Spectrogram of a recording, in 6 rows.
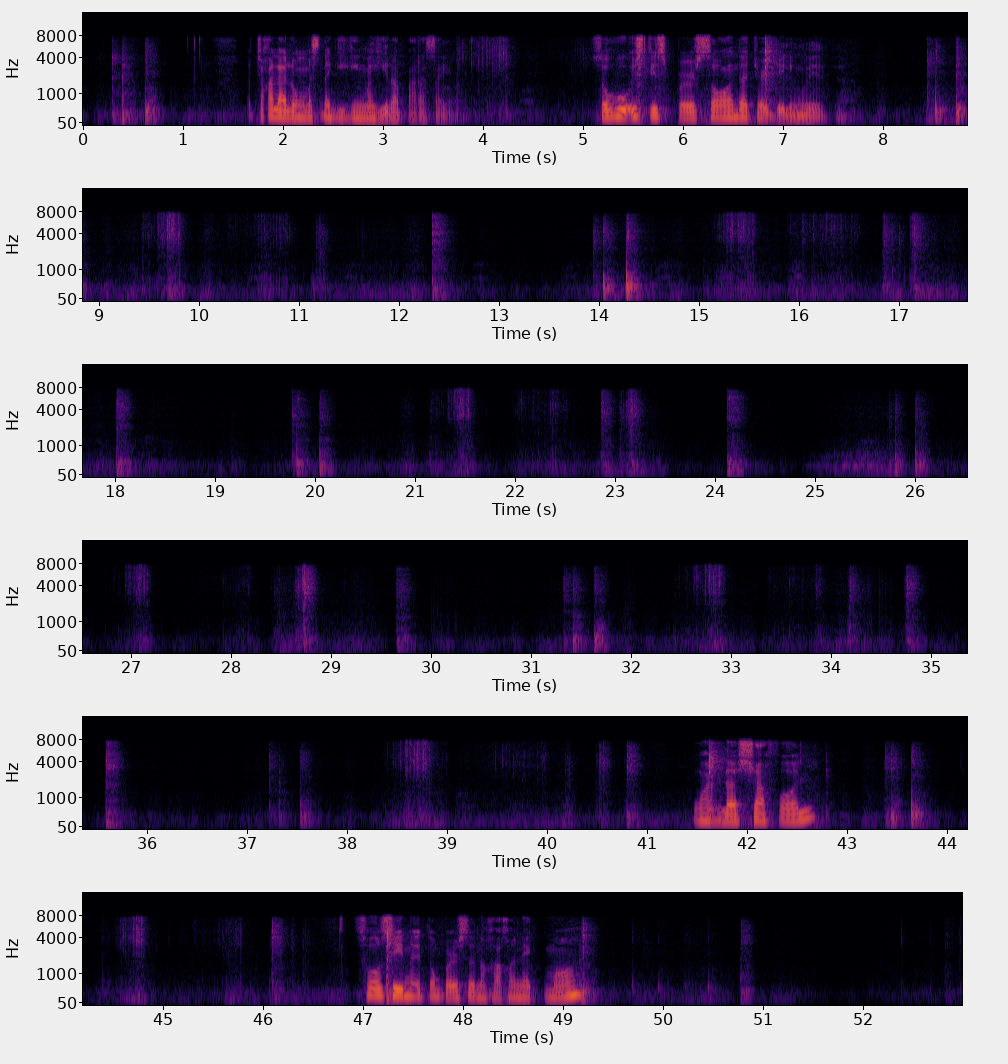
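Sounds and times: cards being shuffled: 3.7s - 5.8s, 8.5s - 11.4s, 15.1s - 17.4s, 21.1s - 23.4s, 26.8s - 28.9s, 31.3s - 35.0s, 38.4s - 41.0s, 43.4s - 47.4s, 52.4s - 52.9s.

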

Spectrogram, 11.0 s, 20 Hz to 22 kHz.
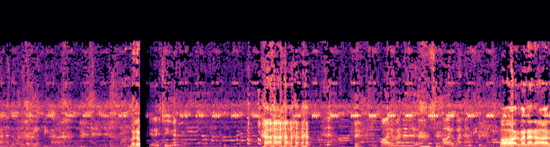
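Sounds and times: crickets chirping: 0.0s - 11.0s
people talking: 0.0s - 11.0s.

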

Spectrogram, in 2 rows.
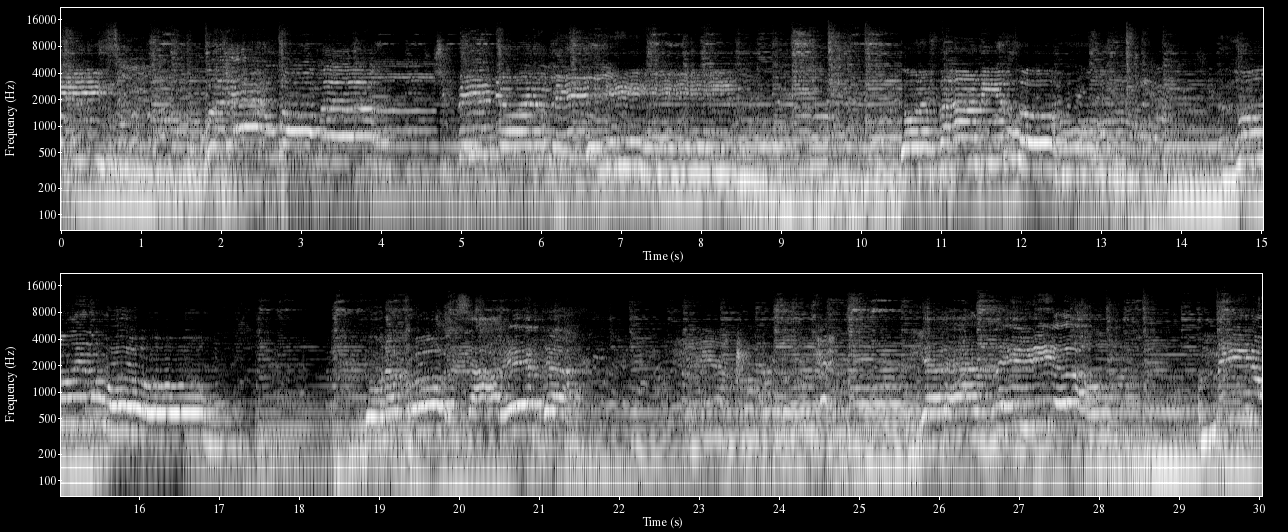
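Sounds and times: woman and man singing: 0.0s - 9.2s, 10.3s - 13.6s, 14.2s - 17.4s, 18.7s - 23.3s, 23.9s - 30.0s
strummed acoustic guitar: 0.0s - 30.0s.

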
